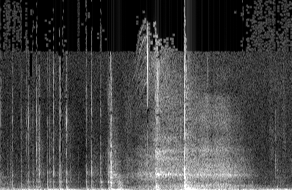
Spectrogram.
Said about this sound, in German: ich blätter hier mal.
